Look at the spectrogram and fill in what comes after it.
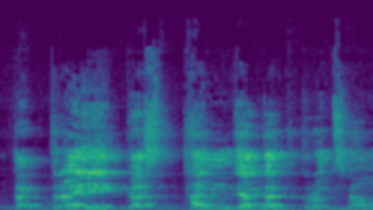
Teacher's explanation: ये अनुस्वार चरण की समाप्ति पे आ रहा है, तो इसका उच्चारण केवल और केवल म ही होगा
